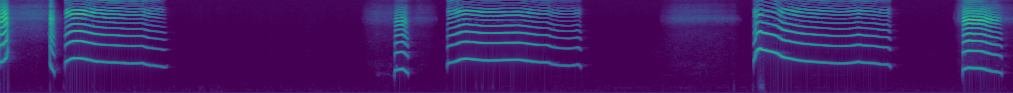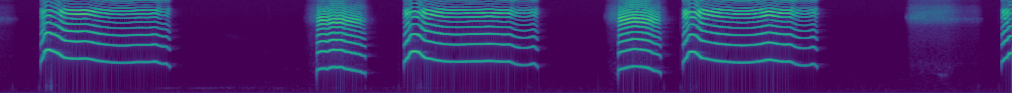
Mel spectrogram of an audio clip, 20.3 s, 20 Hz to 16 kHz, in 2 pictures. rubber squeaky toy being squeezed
0.0s 1.8s, 3.9s 5.9s, 7.5s 9.0s, 9.6s 12.0s, 13.2s 15.6s, 16.2s 18.4s

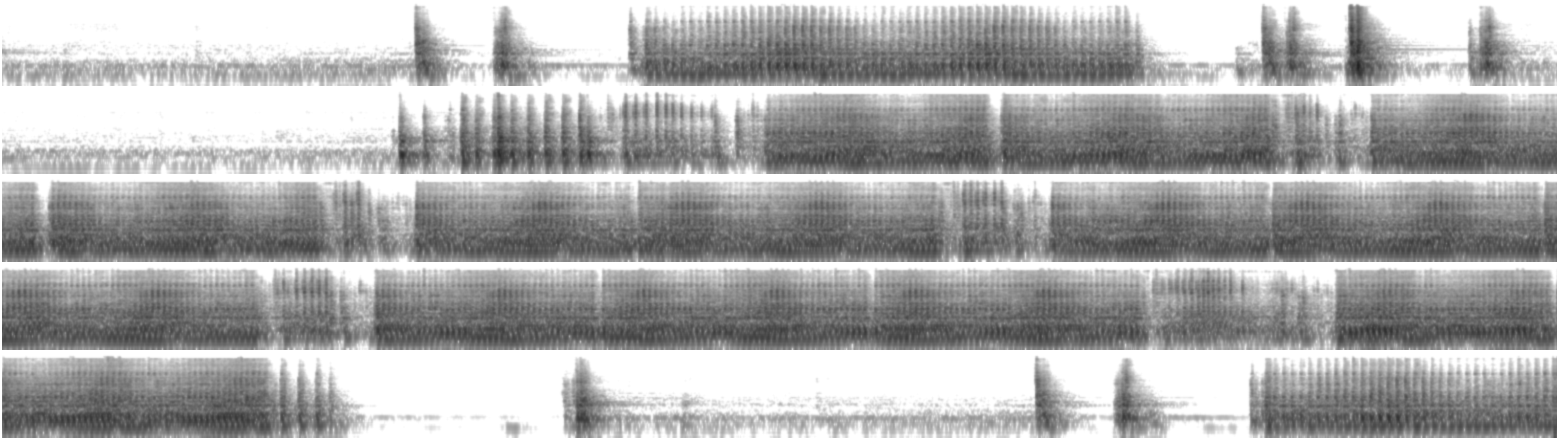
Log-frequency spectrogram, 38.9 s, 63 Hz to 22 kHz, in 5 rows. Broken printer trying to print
9.8s 32.8s, 37.4s 38.8s

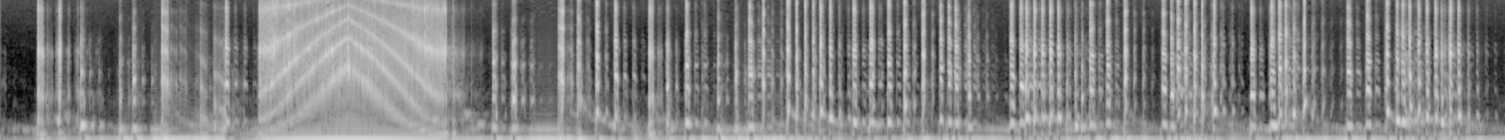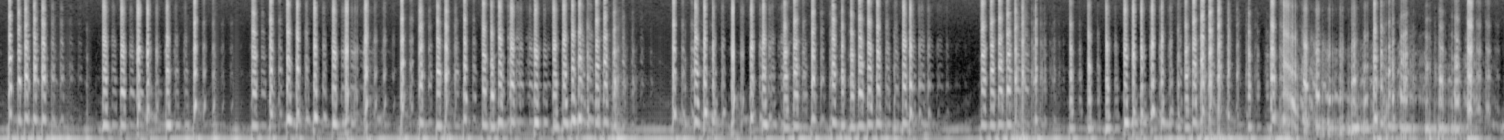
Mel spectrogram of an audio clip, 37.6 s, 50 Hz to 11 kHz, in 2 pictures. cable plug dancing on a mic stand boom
0.0s 10.2s, 32.9s 37.6s

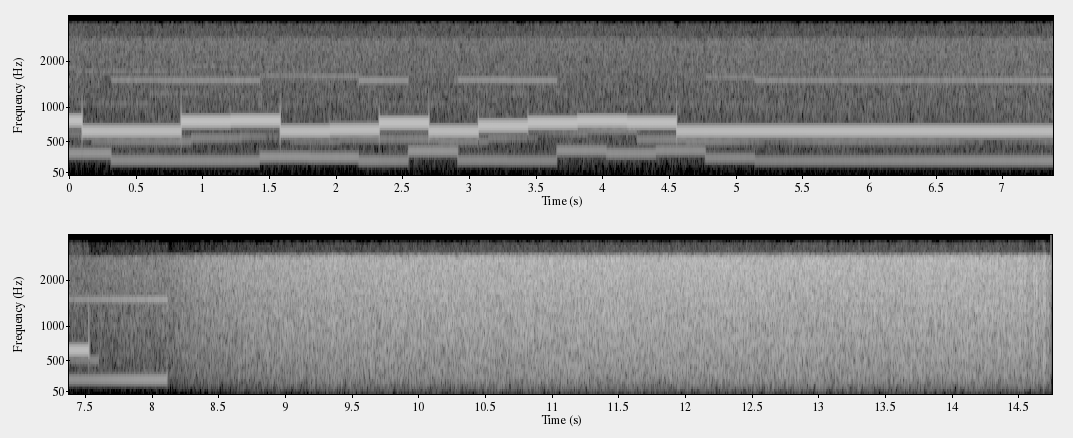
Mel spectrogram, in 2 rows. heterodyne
0.0s 8.2s

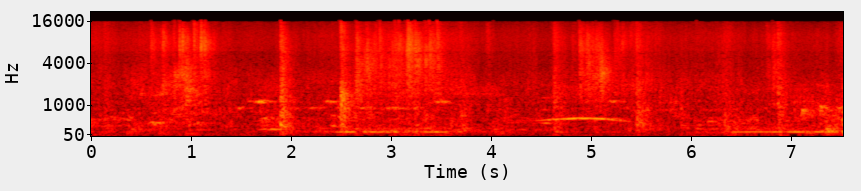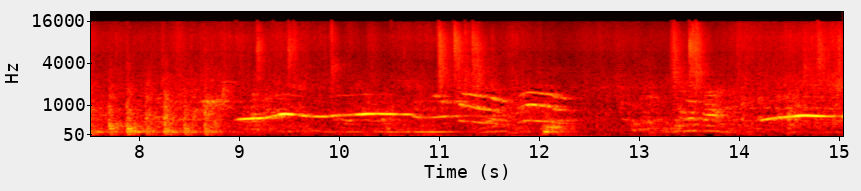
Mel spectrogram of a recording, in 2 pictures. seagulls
1.5s 5.6s, 6.8s 12.4s, 14.1s 15.0s

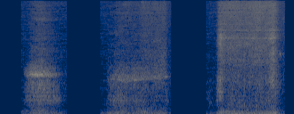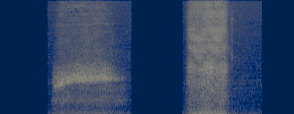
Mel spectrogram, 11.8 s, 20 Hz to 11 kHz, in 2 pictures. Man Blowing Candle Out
9.6s 10.5s

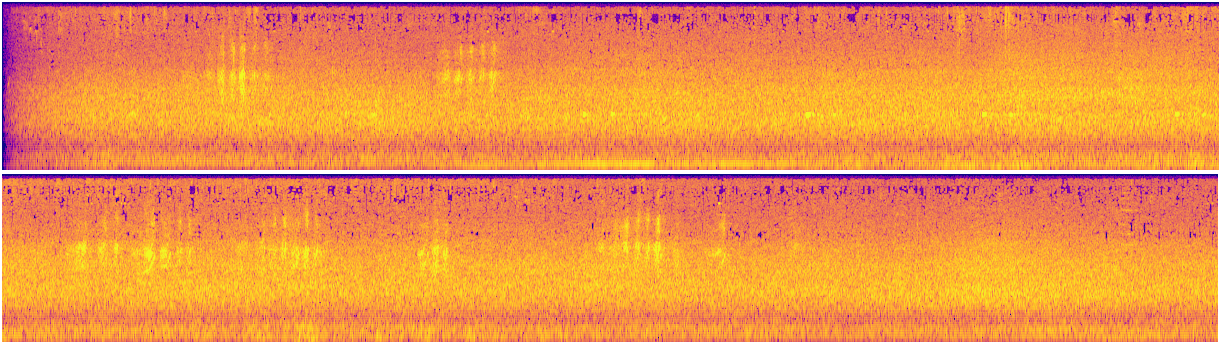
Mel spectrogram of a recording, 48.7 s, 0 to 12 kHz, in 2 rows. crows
25.6s 28.2s, 32.6s 33.3s

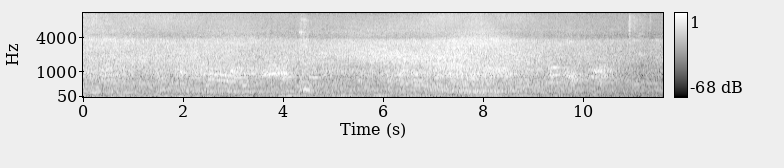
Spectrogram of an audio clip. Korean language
1.8s 4.8s

